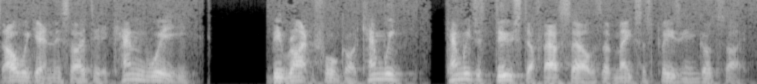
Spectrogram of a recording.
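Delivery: usual speaking voice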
